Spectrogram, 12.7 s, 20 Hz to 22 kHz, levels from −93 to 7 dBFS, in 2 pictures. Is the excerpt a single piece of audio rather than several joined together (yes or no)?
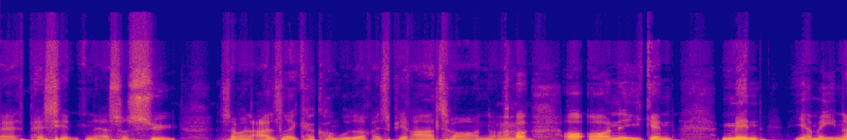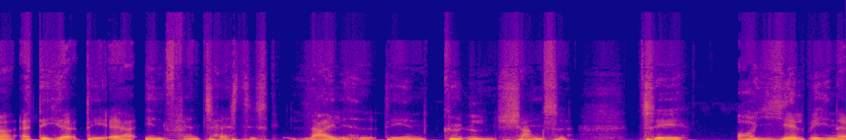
no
